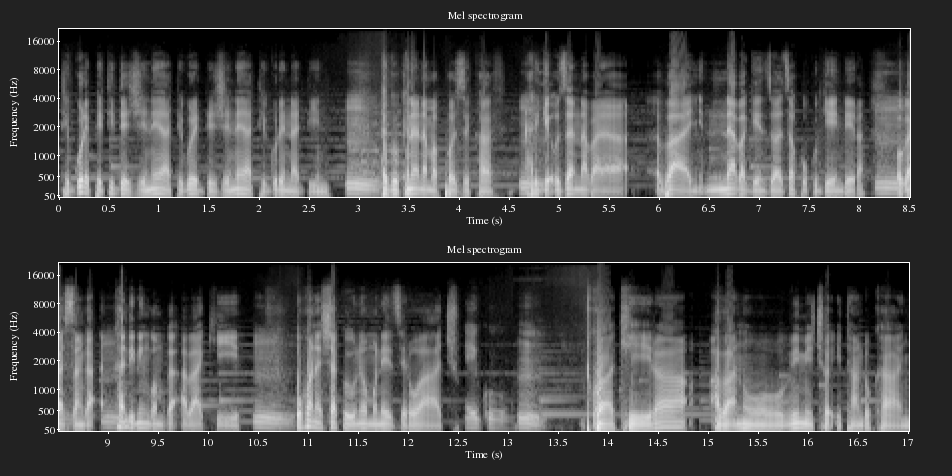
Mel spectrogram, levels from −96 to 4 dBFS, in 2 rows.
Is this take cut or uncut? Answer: cut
